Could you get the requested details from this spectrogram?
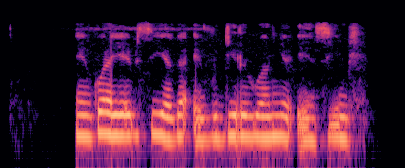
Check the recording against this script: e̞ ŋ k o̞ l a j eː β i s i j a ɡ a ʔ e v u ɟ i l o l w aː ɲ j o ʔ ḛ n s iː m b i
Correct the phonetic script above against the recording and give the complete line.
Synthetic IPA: e̞ ŋ k o̞ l a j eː β i s i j a ɡ a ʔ e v u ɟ i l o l w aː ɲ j o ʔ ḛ n s iː m b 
